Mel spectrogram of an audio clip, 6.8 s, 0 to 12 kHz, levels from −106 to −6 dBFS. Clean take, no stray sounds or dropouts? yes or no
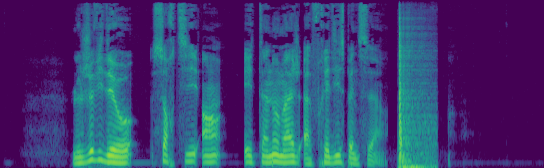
no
